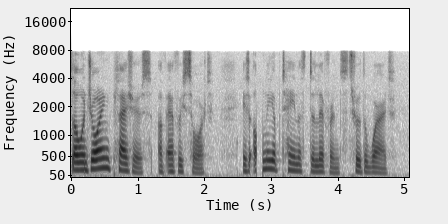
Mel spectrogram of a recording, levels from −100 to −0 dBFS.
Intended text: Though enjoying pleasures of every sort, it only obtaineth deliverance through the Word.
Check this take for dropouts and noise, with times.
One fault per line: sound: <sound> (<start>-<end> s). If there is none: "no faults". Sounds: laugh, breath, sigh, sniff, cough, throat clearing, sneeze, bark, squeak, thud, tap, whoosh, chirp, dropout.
sound: dropout (2.8-2.9 s)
